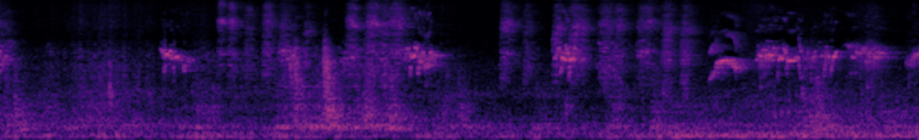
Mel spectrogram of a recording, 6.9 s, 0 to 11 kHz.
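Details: Budgerigars, a flock of about 50 caged birds being transferred to a bigger flight cage; short, bright chirps are scattered through the clip over rustling and knocking handling noise.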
